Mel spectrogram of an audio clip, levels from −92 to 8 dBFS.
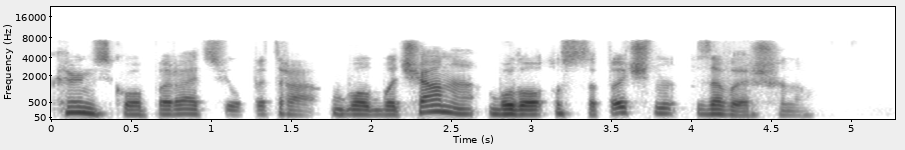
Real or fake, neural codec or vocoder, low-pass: fake; codec, 16 kHz, 1 kbps, X-Codec, HuBERT features, trained on balanced general audio; 7.2 kHz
